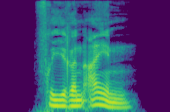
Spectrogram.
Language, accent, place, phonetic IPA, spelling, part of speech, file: German, Germany, Berlin, [ˌfʁiːʁən ˈaɪ̯n], frieren ein, verb, De-frieren ein.ogg
- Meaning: inflection of einfrieren: 1. first/third-person plural present 2. first/third-person plural subjunctive I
